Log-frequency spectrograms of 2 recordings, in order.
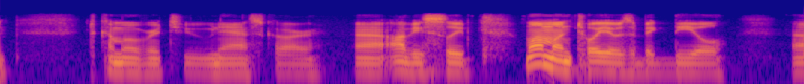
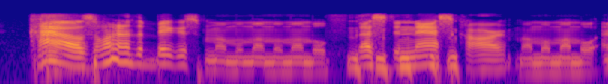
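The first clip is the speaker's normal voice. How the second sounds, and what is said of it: Mock Southern accent. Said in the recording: “In his best Southern accent”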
